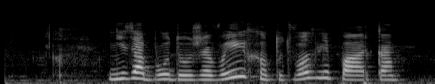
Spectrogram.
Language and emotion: Russian, neutral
